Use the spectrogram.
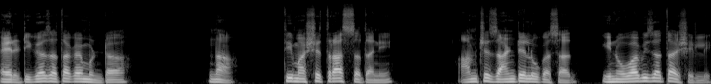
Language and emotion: Goan Konkani, neutral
